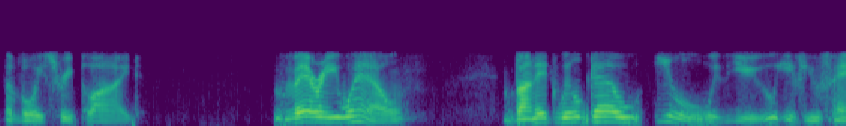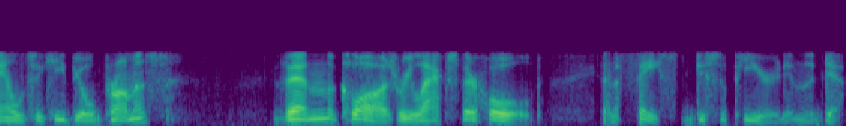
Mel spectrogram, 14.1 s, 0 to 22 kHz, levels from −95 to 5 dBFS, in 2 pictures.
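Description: Right from the start the speech has that narrowband iLBC codec sound. Everything sits roughly between 200 Hz and 3.7 kHz, so it's thin and boxy, and there's a plainly audible rough, slightly synthetic edge to it. That comes from each short frame's excitation being coded on its own at a low rate. The 20 ms framing points to the 15.2 kbps mode. Then there are three spots of lost iLBC frames. The first runs from 2.34 to 2.39 s, about 40 ms of missing audio. The second is a brief hit at 5.03 s, a single 20 ms frame. The third runs from 12.10 to 12.16 s, again about 40 ms. In each gap the decoder papers over the hole by repeating the last pitch cycle with some noise mixed in. You hear a short held, buzzy, breathy vowel-like smear instead of a dropout. Since iLBC frames don't depend on their neighbours, the speech snaps back cleanly right after each one.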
